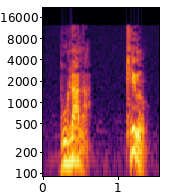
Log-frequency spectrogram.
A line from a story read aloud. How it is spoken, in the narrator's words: Isaac snapped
